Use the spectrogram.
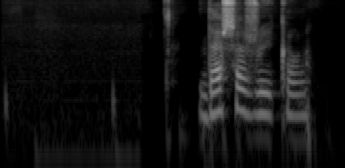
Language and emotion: Russian, neutral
